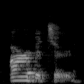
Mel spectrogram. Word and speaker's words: arbiter: took me a minute arbiter that's why i've been saying it wrong it doesn't have a d arbiter okay i don't care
